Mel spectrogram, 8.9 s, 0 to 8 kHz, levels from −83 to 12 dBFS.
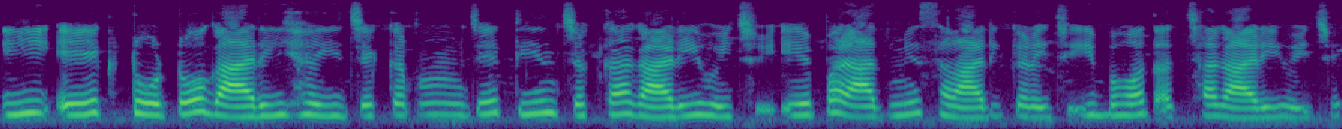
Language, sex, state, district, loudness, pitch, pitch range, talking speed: Bajjika, female, Bihar, Vaishali, -17 LUFS, 225 Hz, 200-240 Hz, 165 wpm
